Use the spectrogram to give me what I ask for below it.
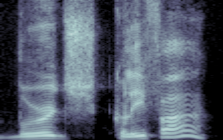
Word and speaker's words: Burj Khalifa: I can't pronounce it. Burj Khalifa.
